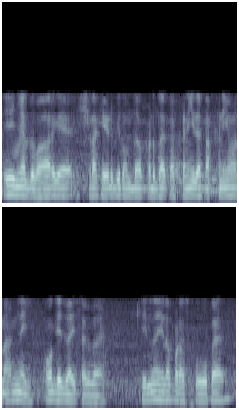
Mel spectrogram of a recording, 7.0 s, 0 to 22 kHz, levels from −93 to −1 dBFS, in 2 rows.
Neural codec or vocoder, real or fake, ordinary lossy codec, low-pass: autoencoder, 48 kHz, 32 numbers a frame, DAC-VAE, trained on Japanese speech; fake; AAC, 16 kbps; 7.2 kHz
